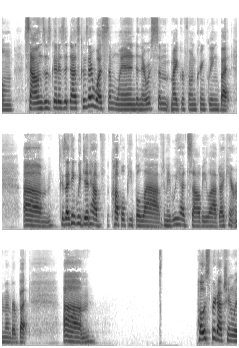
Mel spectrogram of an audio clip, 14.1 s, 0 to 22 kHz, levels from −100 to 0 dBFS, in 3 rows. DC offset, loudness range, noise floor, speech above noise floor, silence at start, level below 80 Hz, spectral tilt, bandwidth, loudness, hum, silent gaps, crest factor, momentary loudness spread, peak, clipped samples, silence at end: under 0.1%; 4 LU; -83 dBFS; 59 dB; 0 s; -72 dBFS; -4 dB/octave; 12.5 kHz; -24 LUFS; none; none; 20 dB; 11 LU; -4 dBFS; under 0.1%; 0 s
